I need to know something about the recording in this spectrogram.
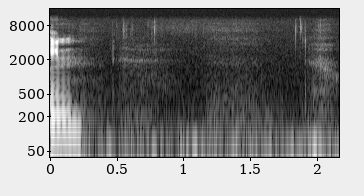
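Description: Near silence with a faint click or two near the end, from a stylus on a drawing tablet as a question mark is written on the screen.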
